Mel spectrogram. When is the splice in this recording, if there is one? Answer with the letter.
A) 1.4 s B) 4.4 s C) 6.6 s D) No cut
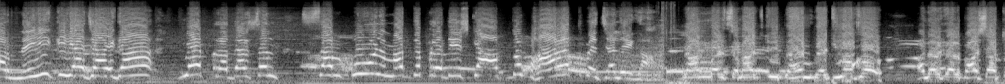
C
